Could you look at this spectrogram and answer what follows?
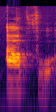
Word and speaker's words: Apfel: she's fantastic you know iris opful i had to look up how to really pronounce her name she's considered a fashion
